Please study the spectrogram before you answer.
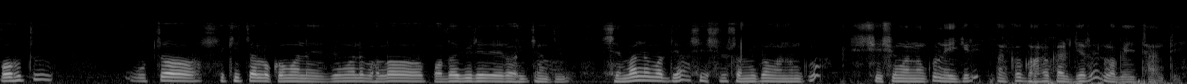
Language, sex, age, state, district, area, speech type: Odia, male, 30-45, Odisha, Jagatsinghpur, urban, spontaneous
